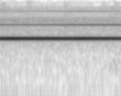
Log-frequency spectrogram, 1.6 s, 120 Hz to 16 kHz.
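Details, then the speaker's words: TVS iQube electric scooter on charge, stuck at 0% and not charging after half an hour: continuous high-pitched steady warning tone that also sounds while riding, when the system cuts out and restarts; fault persists after three repair attempts, cause unknown. "ಚಾರ್ಜ್ಗೆ ಹಾಕಿದ್ರುನು ಇದೇ ಸೌಂಡೇ ಬರ್ತಾ ಇದೆ ರಾತ್ರಿ ಎಲ್ಲ ಜನ ಹೆಂಗೆ ಮಲ್ಕೊಬೇಕು ಇಲ್ಲಿ ನೋಡಿ"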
